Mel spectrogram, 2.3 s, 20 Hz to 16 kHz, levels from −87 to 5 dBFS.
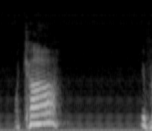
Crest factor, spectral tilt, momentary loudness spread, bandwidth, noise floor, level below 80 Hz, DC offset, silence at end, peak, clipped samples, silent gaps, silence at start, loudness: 20 dB; -9 dB/octave; 18 LU; 4.8 kHz; -53 dBFS; -56 dBFS; 0.9%; 0 s; -8 dBFS; under 0.1%; none; 0.25 s; -23 LUFS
